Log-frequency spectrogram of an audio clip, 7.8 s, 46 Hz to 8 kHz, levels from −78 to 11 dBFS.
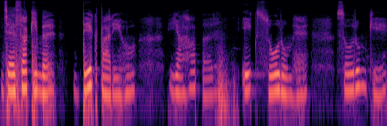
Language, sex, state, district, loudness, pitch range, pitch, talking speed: Hindi, female, Chhattisgarh, Korba, -19 LUFS, 170-195 Hz, 185 Hz, 110 wpm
